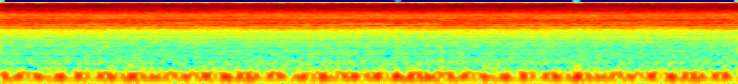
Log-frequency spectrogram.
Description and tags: Created using spectral freezing max patch. Some may have pops and clicks or audible looping but shouldn't be hard to fix.
Sound-Effect, Soundscape, Background, Perpetual, Still, Everlasting, Freeze, Atmospheric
